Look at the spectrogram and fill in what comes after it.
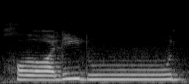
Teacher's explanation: دون میں خالدون، یہاں پہ مد عارض وقفی کرنی ہے، یہاں پہ 6 کاؤنٹ کرنا ہے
